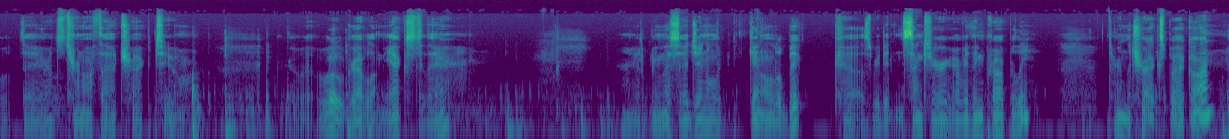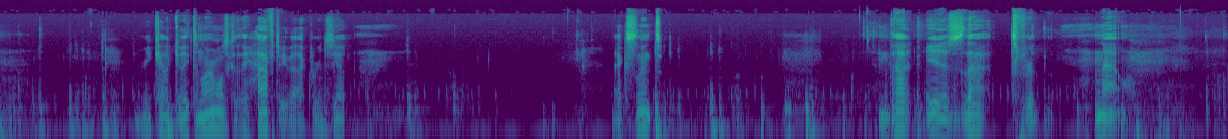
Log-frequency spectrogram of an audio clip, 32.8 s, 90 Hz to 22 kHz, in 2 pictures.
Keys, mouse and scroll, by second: 2.0-3.9 drag, 3.1 g, 6.9 a, 8.1 b, 9.8-11.6 drag, 12.6 a, 14.5-16.7 drag, 15.5 middle click, 16.7-18.3 shift+middle drag, 17.4 shift+a, 17.5 shift+a, 17.8 shift+a, 18.7 t, 20.2-22.0 drag, 20.7 a, 22.0 n, 22.1 t, 23.7-26.5 drag, 25.4 t, 25.5 n, 26.0 a, 27.2 KP_Enter, 28.6 middle click, 30.2-32.1 drag, 32.5-32.7 middle drag.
